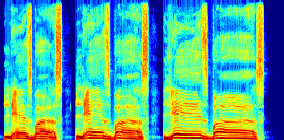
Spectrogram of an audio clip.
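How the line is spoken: Frenzied crowd yelling. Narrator (Russian): все, обезумев от шума, орали

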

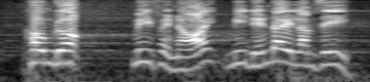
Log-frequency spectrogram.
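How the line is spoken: Loud old man. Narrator (Vietnamese): Bắc Cực lão nhân lớn tiếng nói

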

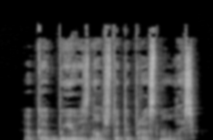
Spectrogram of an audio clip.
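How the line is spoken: Muttering. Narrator (Russian): пробурчал он

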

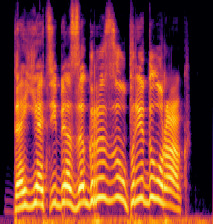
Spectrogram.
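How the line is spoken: Furious roar. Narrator (Russian): взревел Схинки

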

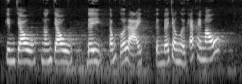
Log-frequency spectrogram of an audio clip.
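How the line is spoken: Cold harsh voice. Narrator (Vietnamese): Ngô phu nhân gằn giọng nói

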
